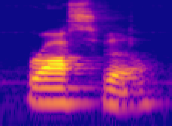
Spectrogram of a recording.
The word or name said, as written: Rossville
